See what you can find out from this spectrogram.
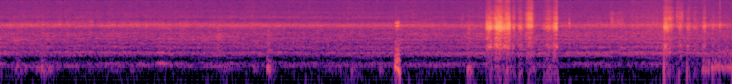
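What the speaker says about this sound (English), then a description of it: "Look at this bee." Bees buzz steadily at close range around a sugar-water bobber feeder, with a few louder passes near the microphone as individual insects fly by.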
